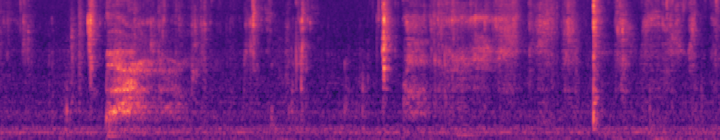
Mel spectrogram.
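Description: A young man chews and crunches on crispy fried food close to a microphone.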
